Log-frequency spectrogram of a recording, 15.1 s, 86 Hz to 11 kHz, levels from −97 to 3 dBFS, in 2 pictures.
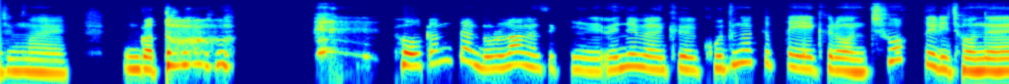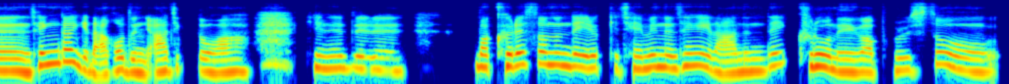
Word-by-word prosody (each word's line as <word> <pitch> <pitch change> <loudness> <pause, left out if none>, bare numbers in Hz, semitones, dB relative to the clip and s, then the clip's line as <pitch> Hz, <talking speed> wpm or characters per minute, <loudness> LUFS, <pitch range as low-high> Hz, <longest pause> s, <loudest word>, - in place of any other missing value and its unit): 정말 175 -2 -3 0.4
뭔가 210 -1 +3
또. 265 - +7 1.7
저 255 -3 +6
깜짝 320 0 -4
놀라면서 220 0 0
이렇게 190 -2 -6
왜냐하면 215 -1 0
그 205 -3 0
고등학교때 245 -3 -2
그런 190 -3 +1
추억들이 275 - -1
저는 185 -1 +3
생각이 280 - +4
나거든요. 170 +2 0
아직도 180 0 -2
막 175 +1 -1 0.4
걔네들은 210 -4 -3 0.5
막 235 -1 +2
그랬었는데 260 -1 +3
이렇게 220 -1 -1
재밌는 220 +1 +1
생각이 250 -1 +1
나는데 180 - -1
'그런 240 -4 +4
애가 175 -1 +1
벌써 195 -1 -2
210 Hz, 285 characters per minute, -23 LUFS, 185-245 Hz, 1.7 s, 또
